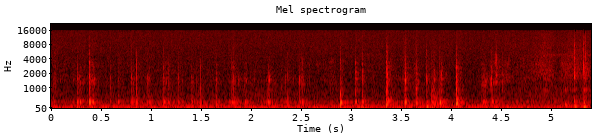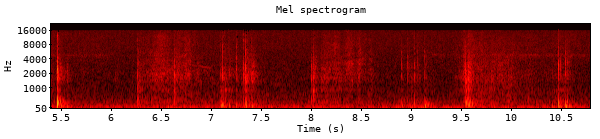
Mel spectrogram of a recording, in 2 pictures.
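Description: Fingertips tap and rub the top and sides of a large, hollow, empty plastic mixing bowl turned upside down. A quiet, steady run of short, dull, hollow taps with a low body dies away almost instantly, broken by a few sharper, brighter knocks and soft rubbing swishes over a constant low hum.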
